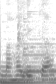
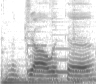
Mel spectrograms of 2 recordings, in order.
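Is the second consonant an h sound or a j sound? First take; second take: h sound; j sound. First: The second consonant sounds like an h. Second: The second consonant sounds like a j. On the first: This is the proper pronunciation. "I think it's supposed to be" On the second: This version is more fun to say. "it's a lot more fun to say"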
